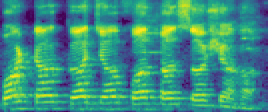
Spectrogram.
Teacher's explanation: this is the position of the voiceless consonant. The glottis are held apart. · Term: voiceless consonants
